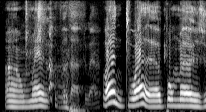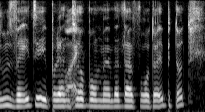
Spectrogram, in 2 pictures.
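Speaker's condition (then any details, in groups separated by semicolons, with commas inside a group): Amyotrophic lateral sclerosis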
